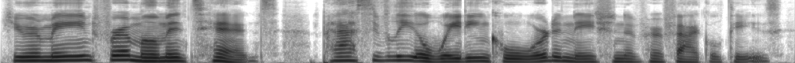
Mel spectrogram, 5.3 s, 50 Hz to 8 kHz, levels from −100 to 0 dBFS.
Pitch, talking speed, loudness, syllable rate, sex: 155 Hz, 135 wpm, -15 LUFS, 5.6 syllables/s, male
